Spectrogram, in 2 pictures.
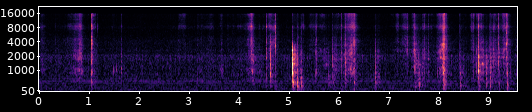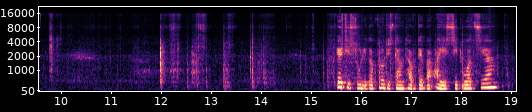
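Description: Playing cards snap and tap against a table.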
